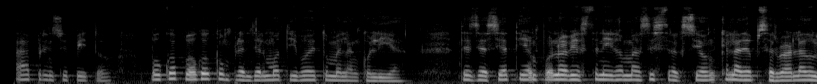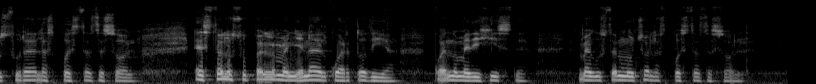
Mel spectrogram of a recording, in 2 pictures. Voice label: Spanisch Culiacan

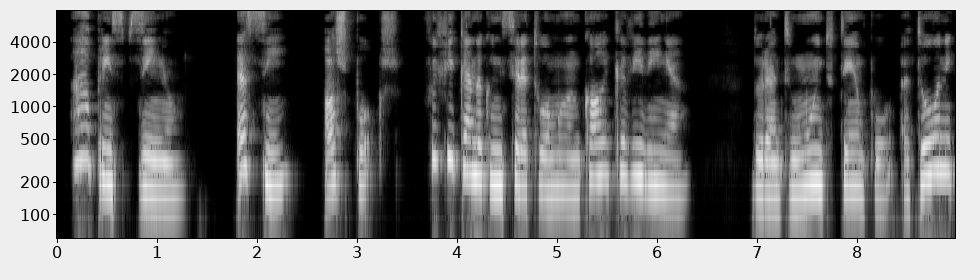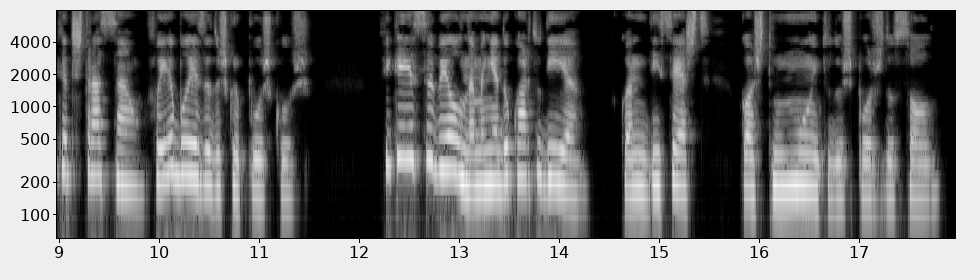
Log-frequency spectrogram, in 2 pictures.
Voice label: Portugiesisch, Almada

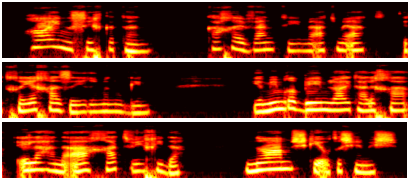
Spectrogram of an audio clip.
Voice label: Hebraeisch Israel

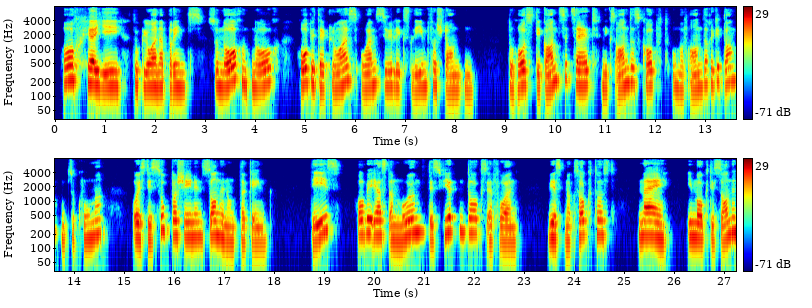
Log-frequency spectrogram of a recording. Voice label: Deutsch St. Poelten

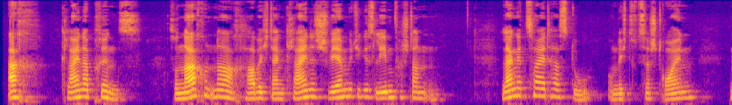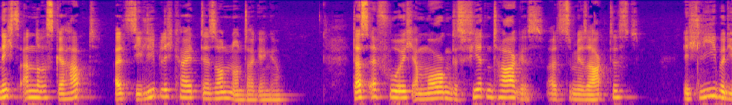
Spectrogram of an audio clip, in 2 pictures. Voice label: Deutsch, Heede

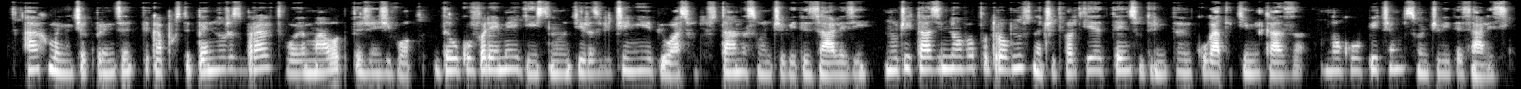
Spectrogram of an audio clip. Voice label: Bulgarisch Sofia

